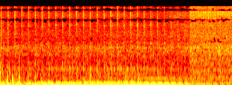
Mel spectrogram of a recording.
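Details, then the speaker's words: VW Jetta with about a quart too much oil and stored misfire and oil-pressure codes has a rough, shaking idle with uneven thumps and exhaust popping; a dead cylinder misfiring, traced to a cracked spark plug. "It's definitely got a horrible misfire. It's shaking. The engine's shaking. You can hear it popping."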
